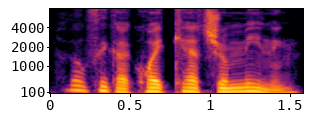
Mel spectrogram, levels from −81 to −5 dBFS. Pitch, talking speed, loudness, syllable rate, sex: 115 Hz, 305 wpm, -17 LUFS, 7.0 syllables/s, male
